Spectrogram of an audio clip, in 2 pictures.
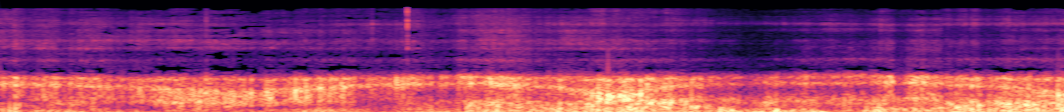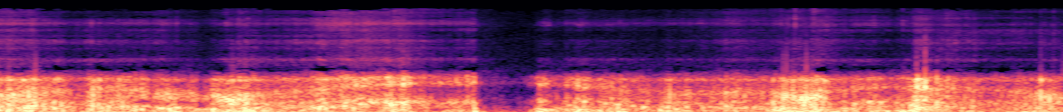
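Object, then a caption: Small wooden hexagonal box. Long nails tap and scratch the outer side of a small, hollow, empty two-tier hexagonal box of light wood resting on a fluffy cloth. The result is a steady, dense stream of soft, dull wooden taps and scraping, mostly low-to-mid and muffled, with no bright content.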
